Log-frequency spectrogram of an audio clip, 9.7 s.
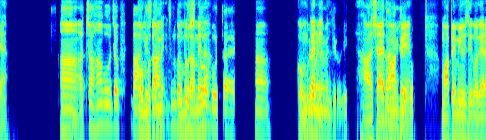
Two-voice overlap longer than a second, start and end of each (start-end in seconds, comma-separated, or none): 2.8-4.2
